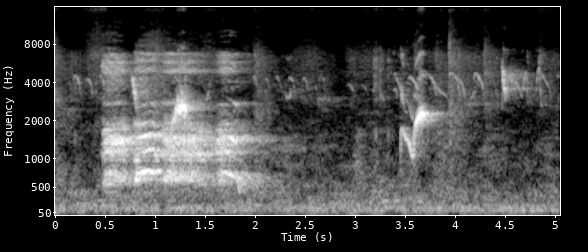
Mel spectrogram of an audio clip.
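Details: Asian pied starling calling: a harsh, wheezy, rasping burst about a second long, then a clear upward-sliding whistle and a few brief high squeaks, against a steady low background hum.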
